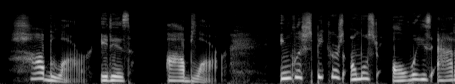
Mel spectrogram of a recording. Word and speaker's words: hablar: In Spanish, the letter H is always completely silent.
